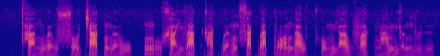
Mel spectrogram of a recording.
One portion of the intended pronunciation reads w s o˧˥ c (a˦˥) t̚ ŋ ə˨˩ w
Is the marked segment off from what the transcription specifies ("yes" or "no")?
no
